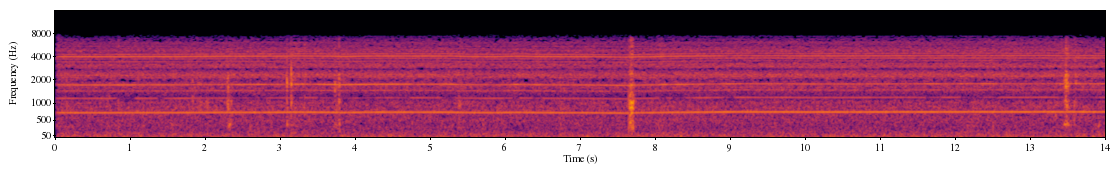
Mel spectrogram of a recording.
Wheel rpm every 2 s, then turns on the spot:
0, 0, 0, 0, 0, 0, 0.
none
